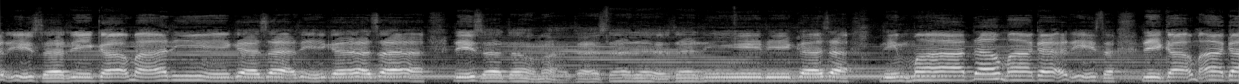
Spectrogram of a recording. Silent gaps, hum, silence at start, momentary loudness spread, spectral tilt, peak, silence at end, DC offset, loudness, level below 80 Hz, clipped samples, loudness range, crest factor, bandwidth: none; none; 0 s; 6 LU; -5.5 dB/octave; 0 dBFS; 0 s; under 0.1%; -14 LUFS; -64 dBFS; under 0.1%; 3 LU; 14 dB; 13.5 kHz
